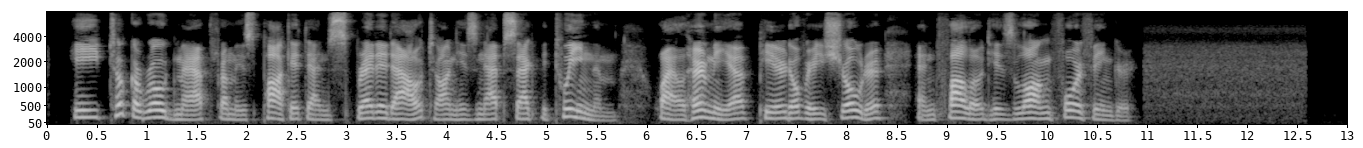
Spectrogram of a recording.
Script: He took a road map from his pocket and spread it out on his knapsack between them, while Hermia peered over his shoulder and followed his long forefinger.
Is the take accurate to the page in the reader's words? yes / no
yes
